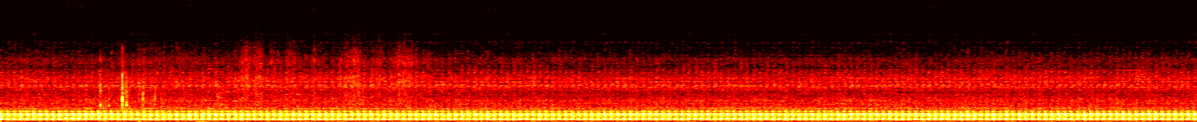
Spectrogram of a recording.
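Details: Suzuki Smash motorcycle, small single-cylinder idling with a steady loping stumble about four times a second; hard starting, misfiring (palyado), stalling, hiccuping, running rough, cause not yet found.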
